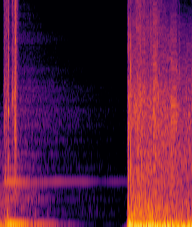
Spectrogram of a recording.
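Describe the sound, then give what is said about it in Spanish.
A single loud, sharp gunshot from an Intratec submachine gun, fired through a closed, unarmored car window with an expanding lead-tipped bullet, opens with a deep booming tail that fades into about a second of silence. Then a harsh, roaring wall of noise bursts in abruptly and continues. “Se escucha el sonido del disparo. Seco, estridente.”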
